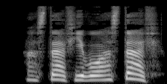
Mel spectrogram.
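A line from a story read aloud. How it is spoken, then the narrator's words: Mother's moan. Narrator (Russian): простонала его мать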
